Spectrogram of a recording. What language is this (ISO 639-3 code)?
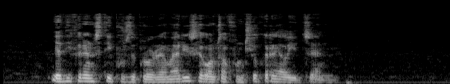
cat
